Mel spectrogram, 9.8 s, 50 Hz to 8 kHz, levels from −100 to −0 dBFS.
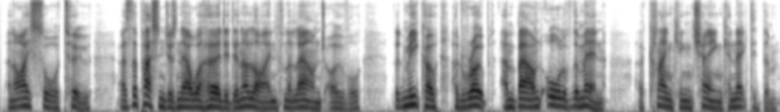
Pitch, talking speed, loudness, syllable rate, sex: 135 Hz, 195 wpm, -20 LUFS, 5.2 syllables/s, male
